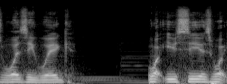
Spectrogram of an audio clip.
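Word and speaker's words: WYSIWYG: I'm not sure if I'm pronouncing that right, but I always just pronounce it as Wizzywig.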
